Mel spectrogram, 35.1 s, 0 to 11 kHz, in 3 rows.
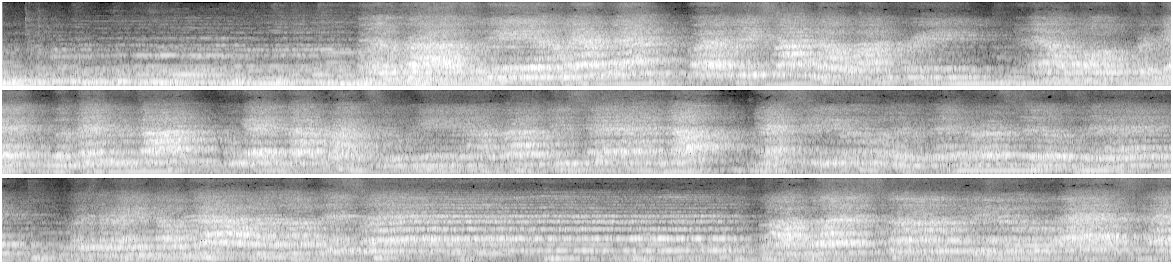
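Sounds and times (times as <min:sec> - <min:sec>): instrumental accompaniment: 0:00.0 - 0:35.0
children's choir singing: 0:03.2 - 0:35.0.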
